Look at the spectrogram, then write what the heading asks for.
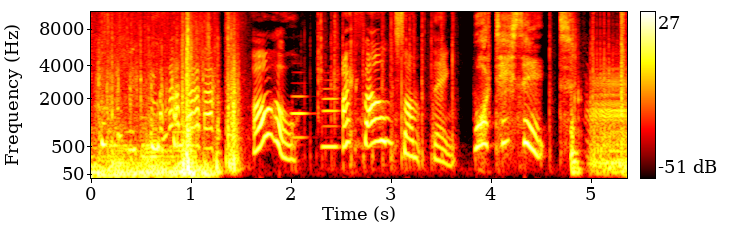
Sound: thuds

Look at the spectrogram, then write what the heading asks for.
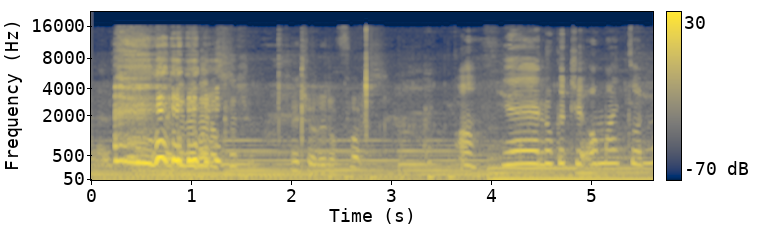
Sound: laughs

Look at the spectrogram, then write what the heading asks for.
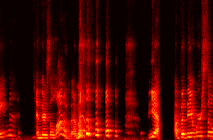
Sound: laughing

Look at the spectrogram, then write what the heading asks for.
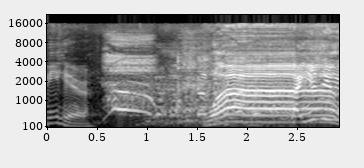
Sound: gasping

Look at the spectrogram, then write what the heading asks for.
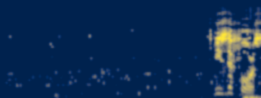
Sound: birds chirping

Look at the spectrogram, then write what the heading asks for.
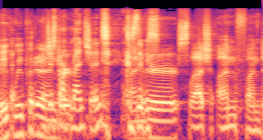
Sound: laughter

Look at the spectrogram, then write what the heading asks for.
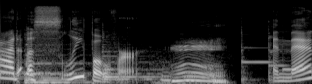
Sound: Camelot grunting

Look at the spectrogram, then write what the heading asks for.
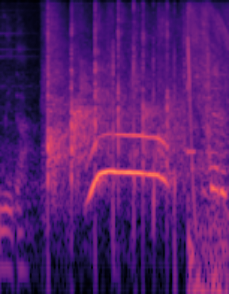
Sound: clap clap clap clap

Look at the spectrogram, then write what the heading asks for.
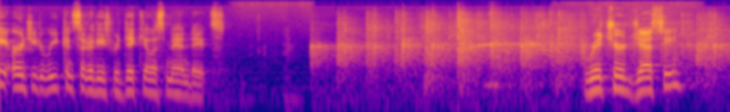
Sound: audience applauding

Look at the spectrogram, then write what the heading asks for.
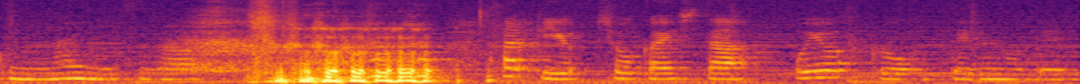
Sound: laughter

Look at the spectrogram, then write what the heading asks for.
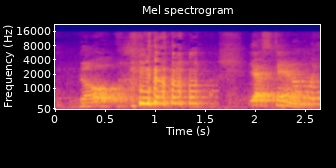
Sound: terrible laugh

